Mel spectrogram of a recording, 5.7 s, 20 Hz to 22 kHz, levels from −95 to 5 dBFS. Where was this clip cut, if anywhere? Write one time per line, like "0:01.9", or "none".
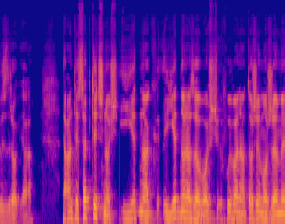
0:01.3

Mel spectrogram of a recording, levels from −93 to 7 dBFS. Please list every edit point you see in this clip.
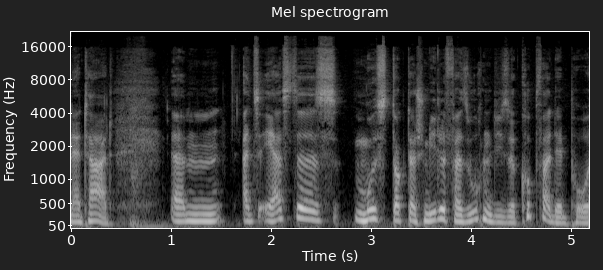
0:02.8

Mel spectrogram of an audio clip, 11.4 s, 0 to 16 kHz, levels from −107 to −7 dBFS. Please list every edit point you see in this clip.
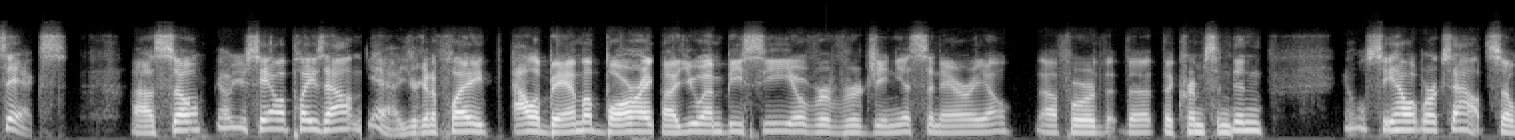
0:02.7
0:04.9
0:07.9
0:09.2

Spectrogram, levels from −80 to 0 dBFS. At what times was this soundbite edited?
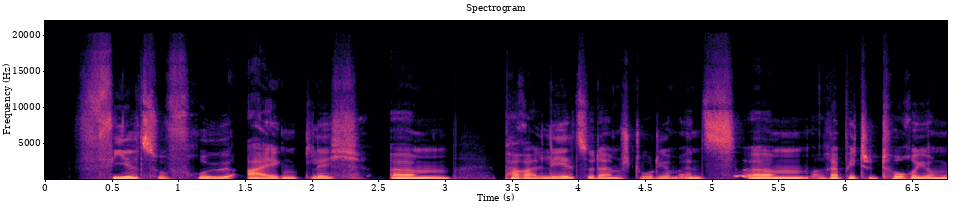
none

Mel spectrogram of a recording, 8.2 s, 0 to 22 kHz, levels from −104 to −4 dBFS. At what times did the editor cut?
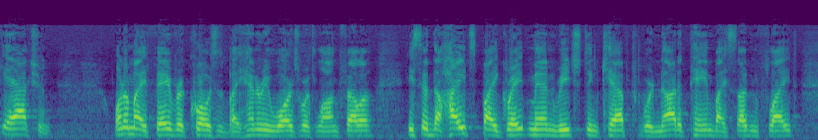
none

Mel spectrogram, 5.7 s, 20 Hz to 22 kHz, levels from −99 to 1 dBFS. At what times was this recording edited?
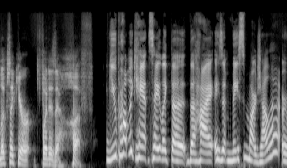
none

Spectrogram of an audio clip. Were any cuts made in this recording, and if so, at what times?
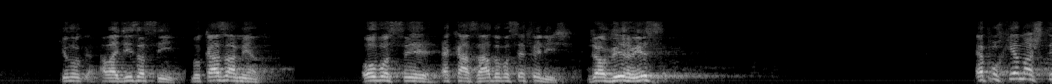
0:01.9
0:02.9
0:05.8

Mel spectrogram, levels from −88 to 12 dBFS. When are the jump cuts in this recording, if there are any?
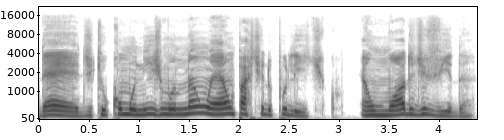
0:03.1

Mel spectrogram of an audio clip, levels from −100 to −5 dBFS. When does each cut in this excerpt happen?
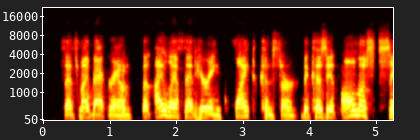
0:01.4
0:03.8

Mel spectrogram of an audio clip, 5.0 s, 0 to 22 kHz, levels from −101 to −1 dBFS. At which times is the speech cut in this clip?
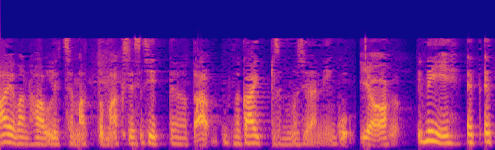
0:01.4
0:02.3
0:02.7
0:03.5

